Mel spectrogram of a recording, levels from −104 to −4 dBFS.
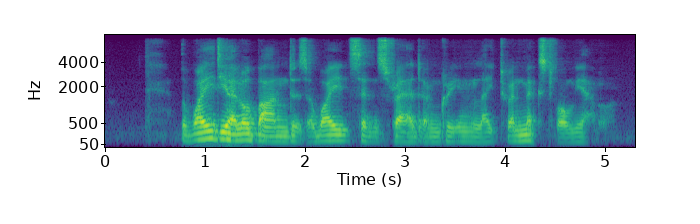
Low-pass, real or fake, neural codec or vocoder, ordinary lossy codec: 7.2 kHz; fake; codec, 16 kHz, 0.8 kbps, ZipCodec; none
